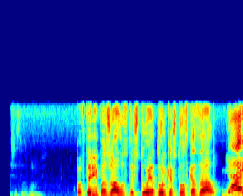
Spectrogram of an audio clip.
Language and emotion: Russian, angry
